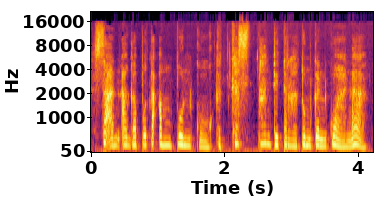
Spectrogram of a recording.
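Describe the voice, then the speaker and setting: Woman acting a husky, indignant mother. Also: mid-range voice, a little slow. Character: indignant mother defending her child. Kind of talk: acted drama dialogue.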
